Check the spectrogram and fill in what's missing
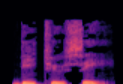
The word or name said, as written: D2C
